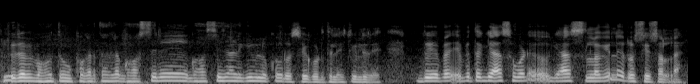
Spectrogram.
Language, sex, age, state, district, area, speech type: Odia, male, 18-30, Odisha, Puri, urban, spontaneous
